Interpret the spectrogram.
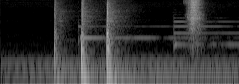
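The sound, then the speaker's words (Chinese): Three firm knocks on a door in quick, even succession, each a solid low thud, followed by a brief softer rustling sound over a faint steady hum. No one speaks. “有人在敲门。”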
